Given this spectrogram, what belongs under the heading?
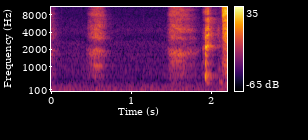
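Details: Uncovered allergic sneezing fit after dusting: two soft in-breaths, then a quick gasp and a sharp burst at the very end, the build-up to a sneeze.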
